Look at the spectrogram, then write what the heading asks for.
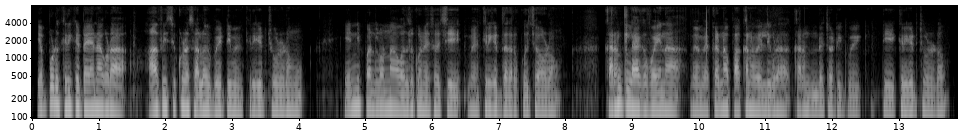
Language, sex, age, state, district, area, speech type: Telugu, male, 45-60, Andhra Pradesh, Sri Balaji, urban, spontaneous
